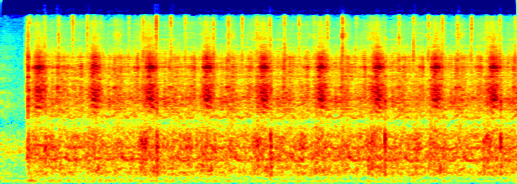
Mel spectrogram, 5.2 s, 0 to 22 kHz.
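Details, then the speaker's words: 1968 Buick Skylark 350 V8, abandoned about 40 years with a freed-up stuck motor, on a new battery: the starter grinds it over slowly, under two compression pulses a second, and it never catches. It cranks too slowly to start, though spark is present. "Well, we need it to crank faster than that. It'll never start."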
